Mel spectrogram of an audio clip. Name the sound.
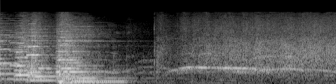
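concert audience applause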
